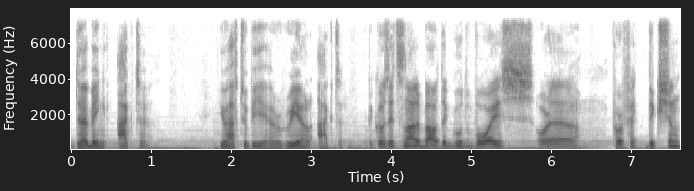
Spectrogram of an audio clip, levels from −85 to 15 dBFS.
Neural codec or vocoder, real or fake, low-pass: none; real; 7.2 kHz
